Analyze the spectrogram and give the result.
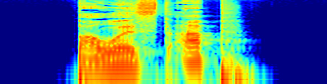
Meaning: second-person singular subjunctive I of abbauen
- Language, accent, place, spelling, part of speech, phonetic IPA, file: German, Germany, Berlin, bauest ab, verb, [ˌbaʊ̯əst ˈap], De-bauest ab.ogg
